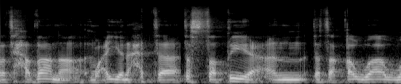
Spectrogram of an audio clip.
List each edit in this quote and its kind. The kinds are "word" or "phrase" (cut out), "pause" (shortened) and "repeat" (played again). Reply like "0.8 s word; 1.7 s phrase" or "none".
none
